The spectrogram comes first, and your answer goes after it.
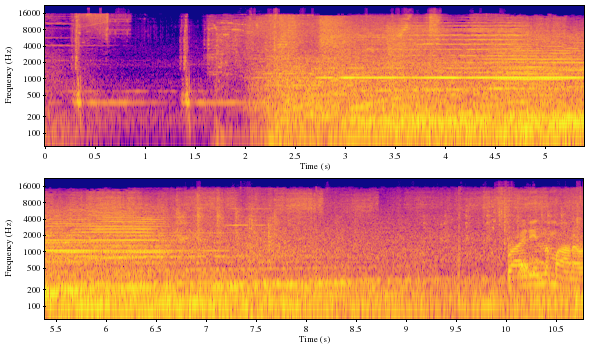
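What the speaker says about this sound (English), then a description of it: "Riding the monorail." A monorail ride in the video game Death Stranding: a steady, loud rolling rumble with rising whine tones starts after a couple of quiet seconds and continues throughout, with a brief voice near the end.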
